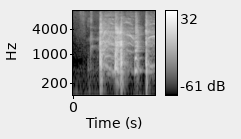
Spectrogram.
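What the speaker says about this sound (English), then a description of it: "That lingering cough is just murder" A lingering cough left over from COVID: a run of four or five harsh, close coughs in quick succession after a short quiet start, heard alone without speech.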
